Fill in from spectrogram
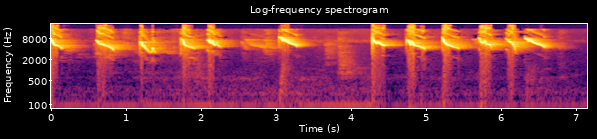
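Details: Ngalas-style song of an Oriental white-eye, meant to call and stir up a rival. A rapid series of sharp, high, downward-slurred chirps comes in two runs separated by a brief pause, with a faint low hum beneath.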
